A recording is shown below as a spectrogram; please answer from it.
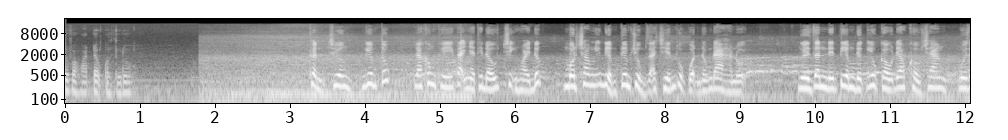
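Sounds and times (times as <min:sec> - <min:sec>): street traffic: 0:01.6 - 0:12.0
motorbike engine passing: 0:01.8 - 0:12.0.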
